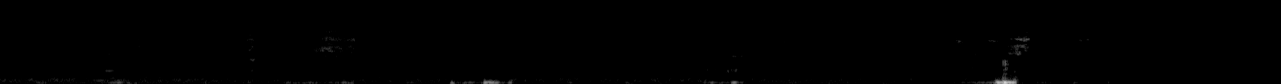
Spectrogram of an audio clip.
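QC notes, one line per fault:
2.24 s, 4.49 s and 7.19 s, damaged data in a compressed stream: three brief blips cut into the speech where corrupted bytes made the decoder misread or reject a frame, lose sync, and glitch briefly while it searched for the next valid header.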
